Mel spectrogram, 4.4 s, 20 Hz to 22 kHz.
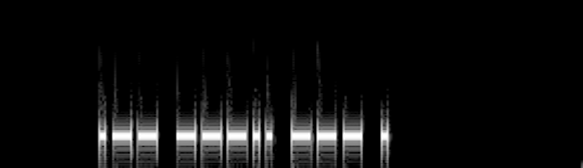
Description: Morse code, heard as a keyed tone, about 33 wpm, 700 Hz. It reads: W8OE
